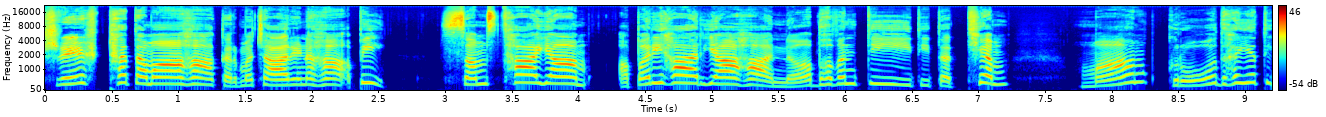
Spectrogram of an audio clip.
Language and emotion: Sanskrit, disgusted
